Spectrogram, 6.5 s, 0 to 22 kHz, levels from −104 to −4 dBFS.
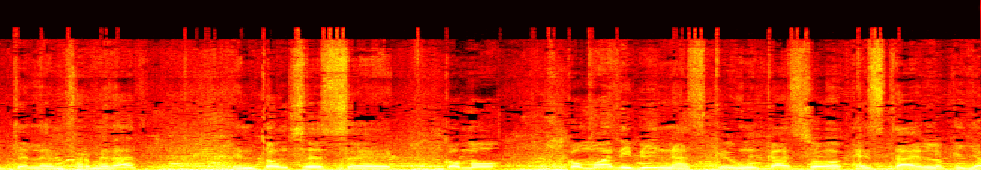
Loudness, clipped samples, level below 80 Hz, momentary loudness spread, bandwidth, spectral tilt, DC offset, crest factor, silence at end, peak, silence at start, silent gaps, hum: -13 LUFS; under 0.1%; -26 dBFS; 4 LU; 18.5 kHz; -7 dB/octave; under 0.1%; 10 dB; 0 s; -2 dBFS; 0 s; none; none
